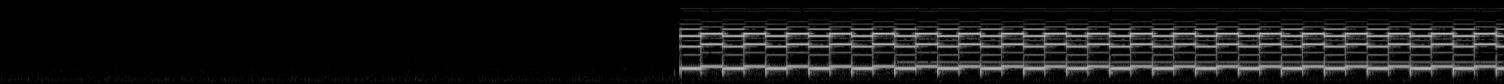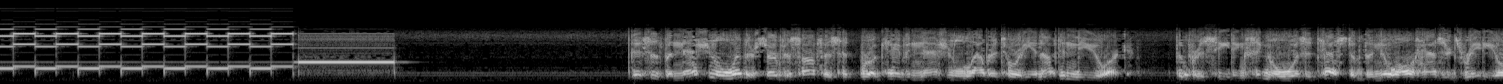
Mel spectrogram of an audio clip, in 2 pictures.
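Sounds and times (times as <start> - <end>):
faint radio hiss: 0.0 - 6.8, 19.1 - 30.0
steady beep: 16.9 - 19.3.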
